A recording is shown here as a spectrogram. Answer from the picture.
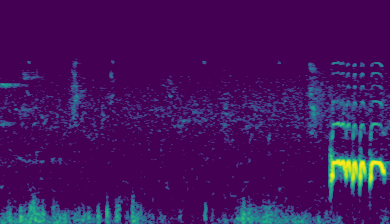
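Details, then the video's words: Local zebra dove used as a lure caller; after a stretch of low rumbling background noise, one short rolling burst of hooked coo notes closes the recording. "Perkutut lokal gacor suara cocok untuk pancingan"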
